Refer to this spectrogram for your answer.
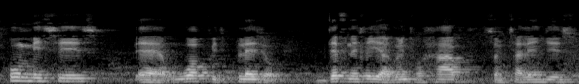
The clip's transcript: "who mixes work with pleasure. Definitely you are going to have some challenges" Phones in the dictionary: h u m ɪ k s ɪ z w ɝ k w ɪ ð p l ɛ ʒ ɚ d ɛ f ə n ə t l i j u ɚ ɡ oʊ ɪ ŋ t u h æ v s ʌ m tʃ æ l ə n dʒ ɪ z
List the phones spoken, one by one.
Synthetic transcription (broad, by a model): h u m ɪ s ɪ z w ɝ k w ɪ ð p l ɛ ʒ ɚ d ɛ f ə n ə t l i j u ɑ ɡ oʊ ɪ ŋ t u h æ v s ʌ m tʃ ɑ l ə n dʒ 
